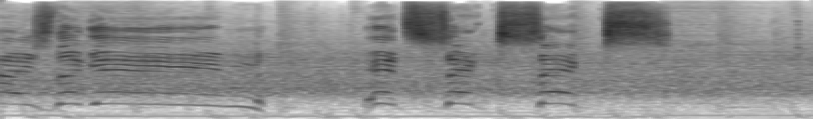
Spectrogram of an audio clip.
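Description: Raised voices in the hockey broadcast mix, with music, over a steady low arena hum.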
